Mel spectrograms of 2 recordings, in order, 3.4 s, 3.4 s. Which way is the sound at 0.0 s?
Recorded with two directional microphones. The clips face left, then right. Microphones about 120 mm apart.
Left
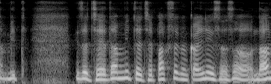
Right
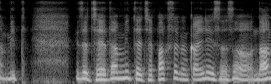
40° left (ahead or behind).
